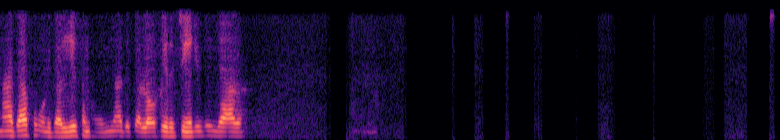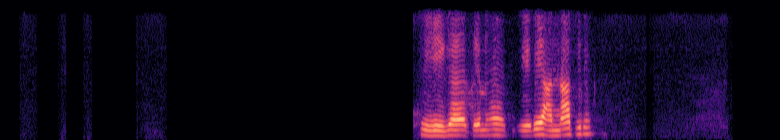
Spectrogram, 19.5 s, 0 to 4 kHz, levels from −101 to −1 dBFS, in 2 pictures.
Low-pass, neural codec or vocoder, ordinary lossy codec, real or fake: 3.6 kHz; codec, 16 kHz in and 24 kHz out, 1 kbps, XY-Tokenizer; AAC, 32 kbps; fake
